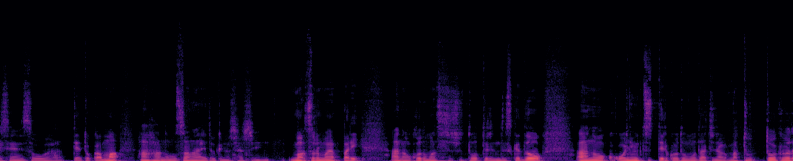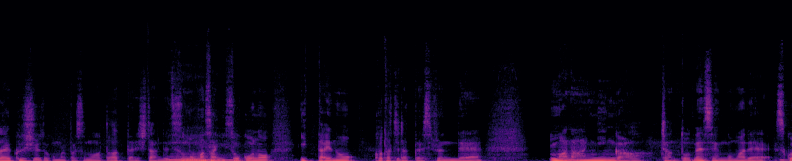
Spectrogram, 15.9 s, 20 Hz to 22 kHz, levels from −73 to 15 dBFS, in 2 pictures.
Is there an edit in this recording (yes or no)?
yes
